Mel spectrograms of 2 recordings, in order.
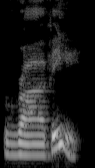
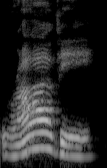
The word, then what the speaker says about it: Ravi: It's pronounced Ravi, with a soft Ra and a strong V. In Sanskrit, it means the sun. In America, people call me Ravi, with the stress on the first syllable, and that doesn't mean anything.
